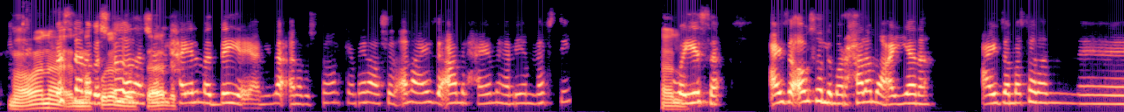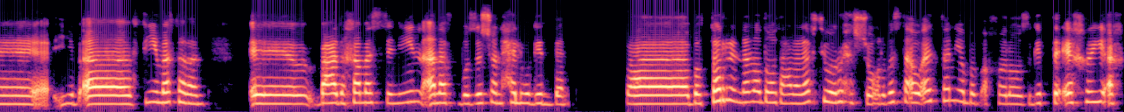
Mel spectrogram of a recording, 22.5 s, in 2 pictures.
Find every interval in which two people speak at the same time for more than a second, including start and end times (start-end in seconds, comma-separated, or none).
0.6-1.8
